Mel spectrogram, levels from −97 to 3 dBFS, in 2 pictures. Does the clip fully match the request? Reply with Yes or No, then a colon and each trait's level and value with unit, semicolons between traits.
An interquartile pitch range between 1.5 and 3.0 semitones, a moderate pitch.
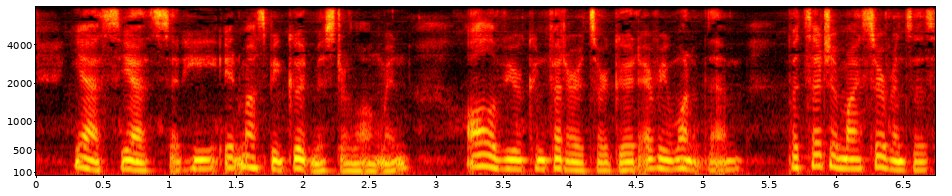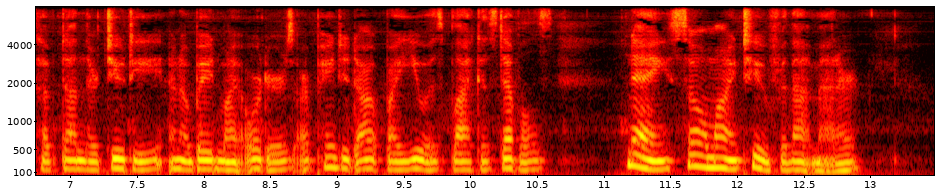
Yes: average, 2.7 semitones; medium, 155 Hz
